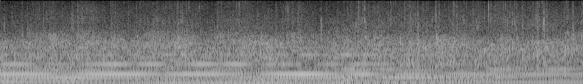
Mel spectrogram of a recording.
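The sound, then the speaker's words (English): An audience claps in praise, a dense, continuous patter of many hands over sustained organ-like chords that shift to a lower note partway through. No one speaks. “Come on and give my hand clap of praise in this building today.”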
